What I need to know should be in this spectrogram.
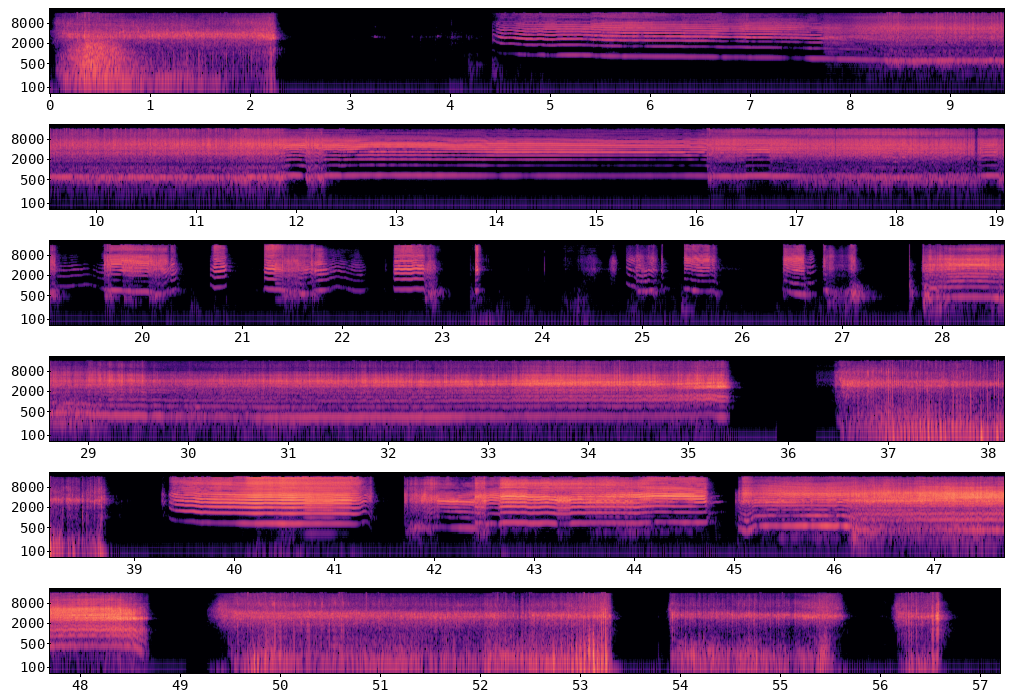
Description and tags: Random Balloon Sounds
Some unused balloons sounds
